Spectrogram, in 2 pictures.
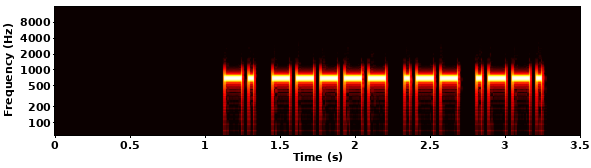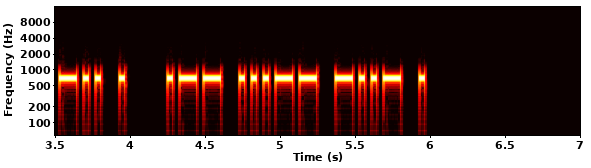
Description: Morse code, heard as a keyed tone, about 30 wpm, 700 Hz. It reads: N0WP DE W3XE
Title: USA Callsign DE Callsign - 4 Characters - 30wpm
